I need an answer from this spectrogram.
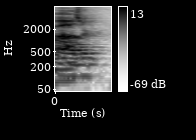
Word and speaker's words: Pfizer: How do you pronounce that one? Pfizer.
